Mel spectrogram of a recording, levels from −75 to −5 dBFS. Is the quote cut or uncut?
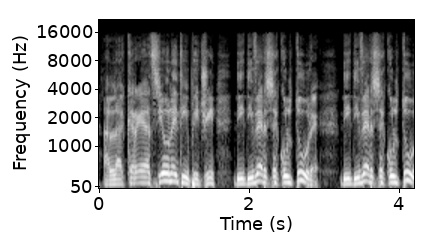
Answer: cut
